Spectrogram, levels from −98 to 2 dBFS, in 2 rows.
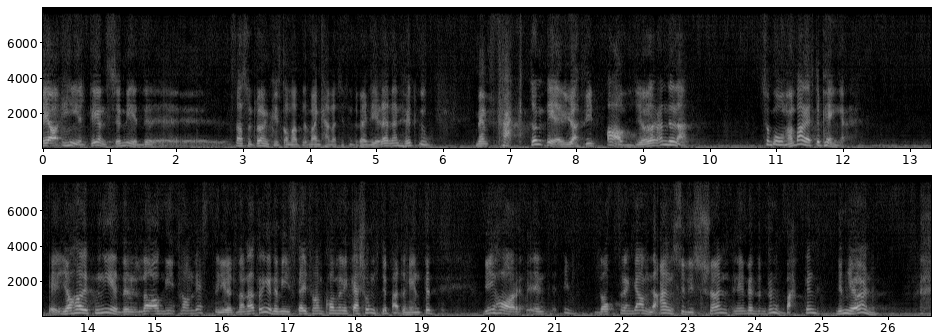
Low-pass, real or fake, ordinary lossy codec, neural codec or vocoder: none; fake; none; codec, 16 kHz, 2 kbps, FreqCodec, smaller model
